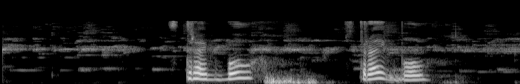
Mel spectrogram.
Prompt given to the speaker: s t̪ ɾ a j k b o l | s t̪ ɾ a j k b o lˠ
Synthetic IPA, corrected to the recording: s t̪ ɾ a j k b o l | s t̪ ɾ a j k b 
